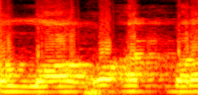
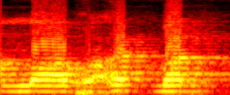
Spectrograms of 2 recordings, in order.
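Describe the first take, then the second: The two takes are said the same way.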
